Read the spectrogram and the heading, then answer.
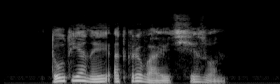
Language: Belarusian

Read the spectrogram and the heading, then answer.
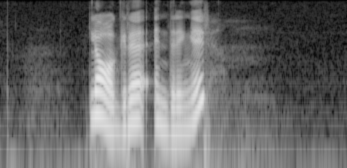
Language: Norwegian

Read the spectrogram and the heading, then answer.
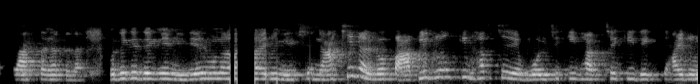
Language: Bangla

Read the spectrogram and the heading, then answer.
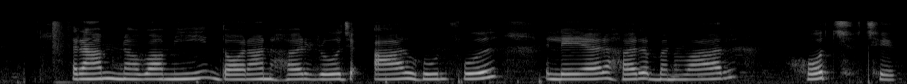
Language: Magahi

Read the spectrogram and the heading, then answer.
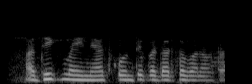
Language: Marathi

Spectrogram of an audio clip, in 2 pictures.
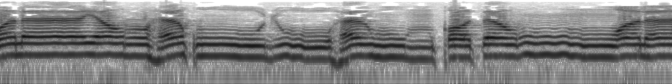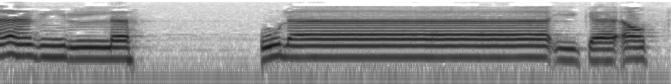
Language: Arabic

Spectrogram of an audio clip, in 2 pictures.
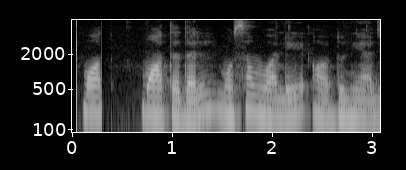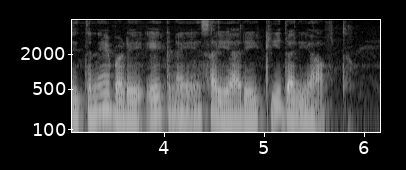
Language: Urdu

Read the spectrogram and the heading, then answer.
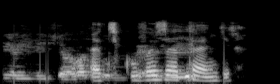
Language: Kinyarwanda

